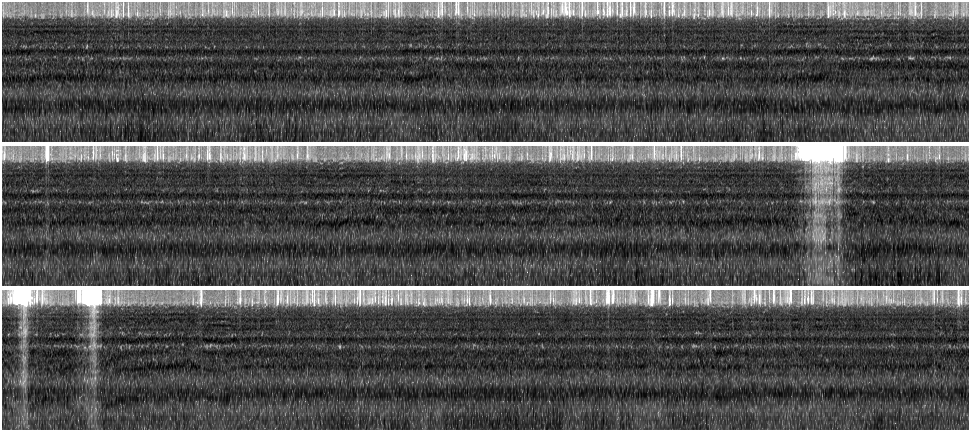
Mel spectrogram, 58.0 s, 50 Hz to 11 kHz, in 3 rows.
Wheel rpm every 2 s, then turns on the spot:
220, 220, 230, 230, 220, 230, 230, 230, 220, 230, 230, 240, 230, 220, 230, 230, 230, 170, 160, 150, 140, 220, 230, 230, 230, 240, 230, 230, 230.
none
